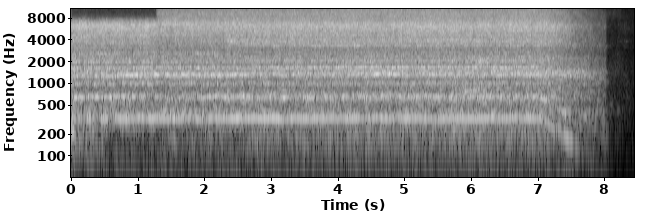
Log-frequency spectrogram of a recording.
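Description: A blender runs loud and steady at a constant high whine for several seconds during a live vegan cooking show, then winds down and stops at the end.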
